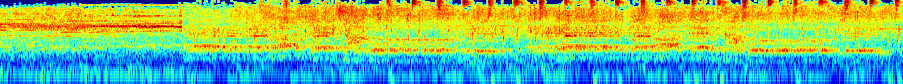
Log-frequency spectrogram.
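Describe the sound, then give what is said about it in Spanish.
A large crowd at an armed forces parade in Spain boos and whistles at acting Spanish prime minister Pedro Sánchez, a dense continuous roar of jeering voices with shrill whistles cutting through, growing louder after the first couple of seconds and staying loud throughout. “Y todo ante la atenta mirada de los reyes y de la princesa Leonor, que ha presidido un desfile que, desgraciadamente, un año más ha estado marcado por los abucheos al presidente del gobierno en funciones, Pedro Sánchez.”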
